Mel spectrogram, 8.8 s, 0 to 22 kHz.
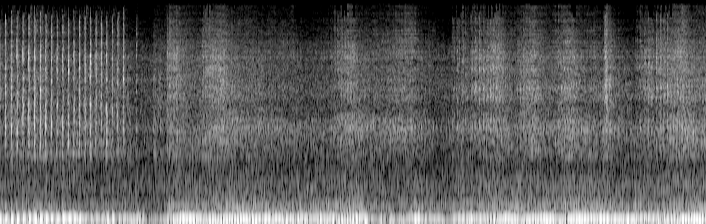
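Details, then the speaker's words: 1940s Whizzer motor bike single, long stored, test run with choke off and leaking slightly: steady lumpy thump, revving cleanly with no knocks or misses; runs healthy. "this no canceling mic probably shuts off the good noise it's fired right up let me get rid of this"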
